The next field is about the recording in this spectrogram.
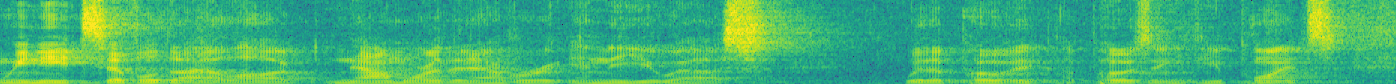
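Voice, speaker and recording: A man's fairly low, monotone, flat voice with an American accent, over noticeable background noise. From Massachusetts. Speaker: podcast host and entrepreneur. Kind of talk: panel debate. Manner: loud.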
